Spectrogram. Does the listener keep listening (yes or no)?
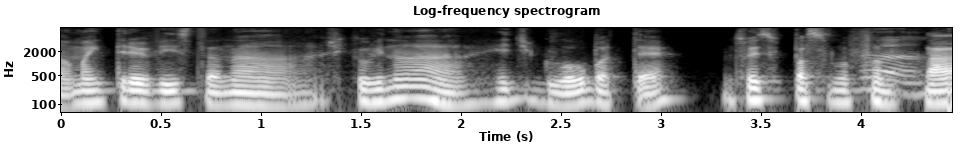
yes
